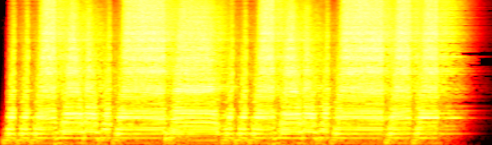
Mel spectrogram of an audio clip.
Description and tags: A bassline I threw together in FL studios mobile. Made with GMSynth, and was resembled and chopped up. Enjoy!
